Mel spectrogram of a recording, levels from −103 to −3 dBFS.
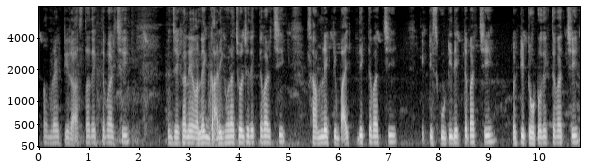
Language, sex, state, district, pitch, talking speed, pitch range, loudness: Bengali, male, West Bengal, Jalpaiguri, 125 Hz, 145 wpm, 115-135 Hz, -27 LUFS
